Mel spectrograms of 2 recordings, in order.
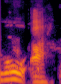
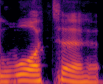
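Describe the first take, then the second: First: It has a South London accent with no T. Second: It is said carefully with a clear T.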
